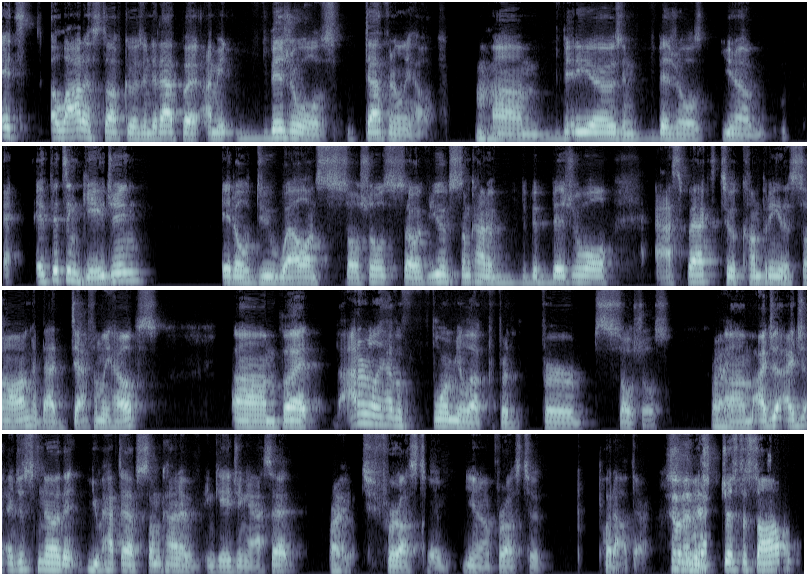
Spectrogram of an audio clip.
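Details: Man with a lifelong stutter, with word and phrase repetitions: stuttering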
